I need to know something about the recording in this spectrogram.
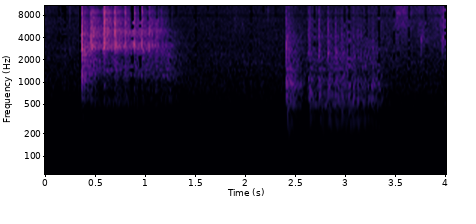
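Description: Two bursts of rapid, clattering rattle, each about a second long: one about a third of a second in, the other about two and a half seconds in.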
